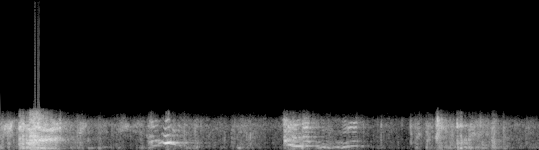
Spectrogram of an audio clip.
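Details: Two dogs, one little and one big, play fighting at home: short rough barks and yips in bursts around one, three and four seconds, with whimpering between and a voice nearby.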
